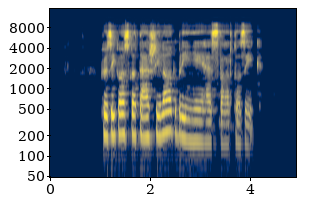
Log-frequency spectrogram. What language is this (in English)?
Hungarian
